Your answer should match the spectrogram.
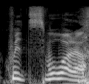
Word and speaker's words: skitsvåra: Men när man säger att Demon Souls och Bloodborne är skitsvåra spel, så är det betoning på skit. – Jaha, okej. Okay, mm. Jag vill men bara det säga det. Nyckelordet är skit.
